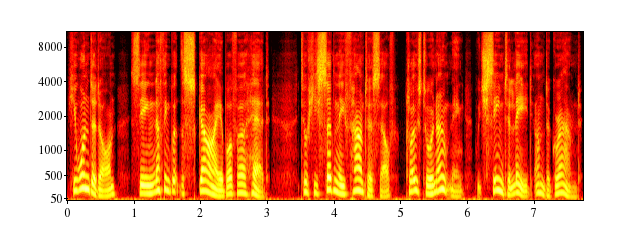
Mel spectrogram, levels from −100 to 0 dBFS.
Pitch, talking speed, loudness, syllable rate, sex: 155 Hz, 195 wpm, -18 LUFS, 5.9 syllables/s, male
